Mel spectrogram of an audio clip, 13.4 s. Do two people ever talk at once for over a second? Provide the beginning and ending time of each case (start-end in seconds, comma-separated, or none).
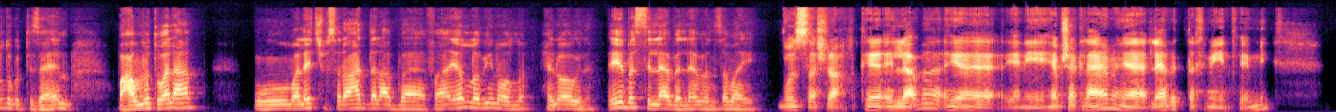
none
